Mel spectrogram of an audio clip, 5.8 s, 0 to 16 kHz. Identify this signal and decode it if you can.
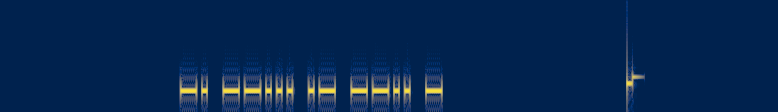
Morse code, heard as a keyed tone, about 30 wpm, 700 Hz. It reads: N7AZT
